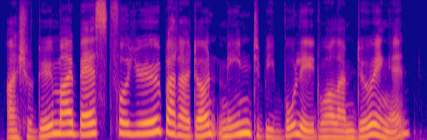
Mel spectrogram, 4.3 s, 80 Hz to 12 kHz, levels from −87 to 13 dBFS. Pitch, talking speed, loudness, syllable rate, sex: 205 Hz, 255 wpm, -15 LUFS, 5.1 syllables/s, female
